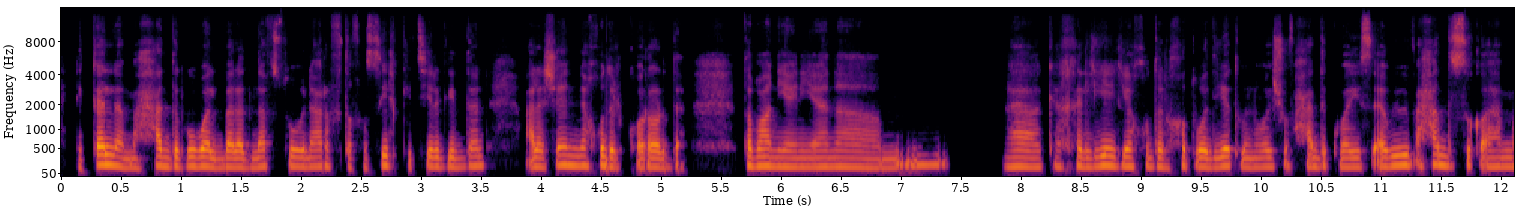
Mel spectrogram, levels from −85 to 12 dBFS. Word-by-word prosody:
نتكلّم 180 Hz, -4 st, +6 dB
مع 140 Hz, 0 st, -4 dB
حد 155 Hz, +3 st, +1 dB
جوّه 160 Hz, +1 st, +4 dB
البلد 145 Hz, 0 st, +2 dB
نَفسه 155 Hz, +2 st, -3 dB
ونعرف 155 Hz, 0 st, -2 dB
تفاصيل 150 Hz, +3 st, -3 dB
كتير 155 Hz, -1 st, -3 dB
جدًا 155 Hz, +2 st, -2 dB, 0.4 s
علشان 165 Hz, +3 st, +2 dB
ناخُد 170 Hz, 0 st, +1 dB
القرار 145 Hz, -1 st, +2 dB
ده. 140 Hz, -, -7 dB, 0.5 s
طبعًا 165 Hz, 0 st, +3 dB
يعني 150 Hz, -1 st, -2 dB
أنا 145 Hz, -2 st, -4 dB
م 180 Hz, +6 st, -5 dB, 0.6 s
هاك 150 Hz, 0 st, -2 dB
هاخلّيه 160 Hz, +2 st, 0 dB
ياخُد 155 Hz, -1 st, -1 dB
الخطوة 150 Hz, +1 st, +1 dB
ديّة 150 Hz, +3 st, +3 dB
وإن 145 Hz, -1 st, -3 dB
هو 145 Hz, -, -4 dB
يشوف 150 Hz, 0 st, -4 dB
حد 145 Hz, -, -2 dB
كويس 145 Hz, 0 st, -3 dB
أوي 165 Hz, +3 st, +3 dB
ويبقى 180 Hz, 0 st, +1 dB
حد 180 Hz, -3 st, 0 dB
ثقة 160 Hz, -1 st, 0 dB
أهَم 150 Hz, 0 st, -3 dB
150 Hz, 165 wpm, -24 LUFS, 145-160 Hz, 0.6 s, نتكلّم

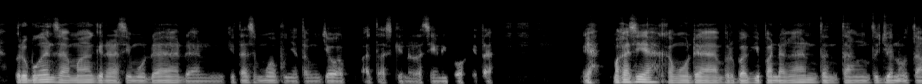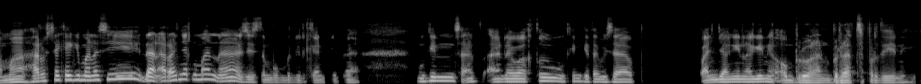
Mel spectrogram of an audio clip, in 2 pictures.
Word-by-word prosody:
berhubungan 105 Hz, +2 st, +3 dB
sama 100 Hz, +1 st, +1 dB
generasi 90 Hz, -1 st, -1 dB
muda 90 Hz, +1 st, -1 dB
dan 75 Hz, -1 st, -8 dB
kita 90 Hz, -, -5 dB
semua 90 Hz, 0 st, -3 dB
punya 80 Hz, -1 st, -8 dB
tanggung 75 Hz, 0 st, -10 dB
jawab 80 Hz, -, 0 dB, 0.2 s
atas -, -, -7 dB
generasi -, -, -5 dB
yang 75 Hz, -, -7 dB
di -, -, -7 dB
bawah -, -, -4 dB
kita. -, -, -6 dB, 0.9 s
Ya, -, -, +1 dB, 0.2 s
makasih, 110 Hz, +2 st, +6 dB
ya, -, -, 0 dB
kamu 95 Hz, 0 st, -1 dB
udah 90 Hz, -1 st, +4 dB, 0.2 s
berbagi 85 Hz, +1 st, 0 dB
pandangan 90 Hz, +3 st, 0 dB
tentang 85 Hz, 0 st, -4 dB
tujuan 90 Hz, 0 st, 0 dB
utama, 100 Hz, +8 st, 0 dB
harusnya 165 Hz, +9 st, +2 dB
kayak 210 Hz, 0 st, +5 dB
gimana, 200 Hz, 0 st, +4 dB
sih? 130 Hz, 0 st, +2 dB
Dan 180 Hz, -, +7 dB
arahnya 220 Hz, +5 st, +3 dB
ke 225 Hz, -, -2 dB
mana 175 Hz, -9 st, +2 dB
sistem 110 Hz, -2 st, -3 dB
pendidikan 100 Hz, -1 st, -7 dB
kita? 105 Hz, 0 st, -9 dB, 0.6 s
Mungkin 170 Hz, +3 st, +2 dB
saat 140 Hz, +1 st, -2 dB
ada 130 Hz, +1 st, +1 dB
waktu 135 Hz, +5 st, 0 dB
mungkin 140 Hz, -2 st, -1 dB
kita 125 Hz, -1 st, -2 dB
bisa 115 Hz, -2 st, 0 dB, 0.7 s
panjangin 120 Hz, +3 st, +3 dB
lagi, 130 Hz, +2 st, +4 dB
nih, -, -, +2 dB
obrolan 90 Hz, -1 st, +2 dB
berat 90 Hz, -1 st, +4 dB
seperti 95 Hz, +1 st, -3 dB
ini. 100 Hz, -, -9 dB
100 Hz, 165 wpm, -26 LUFS, 90-130 Hz, 0.9 s, Dan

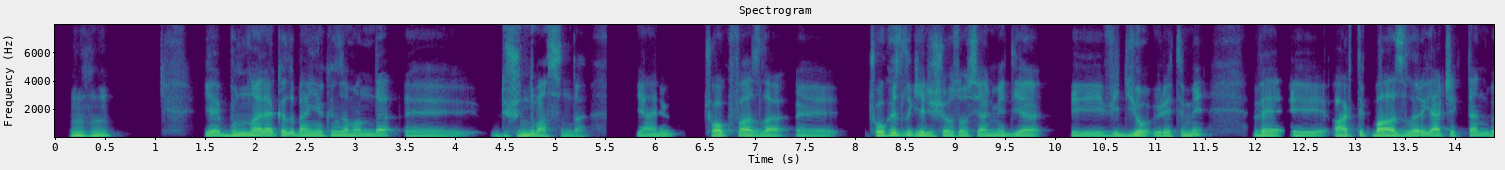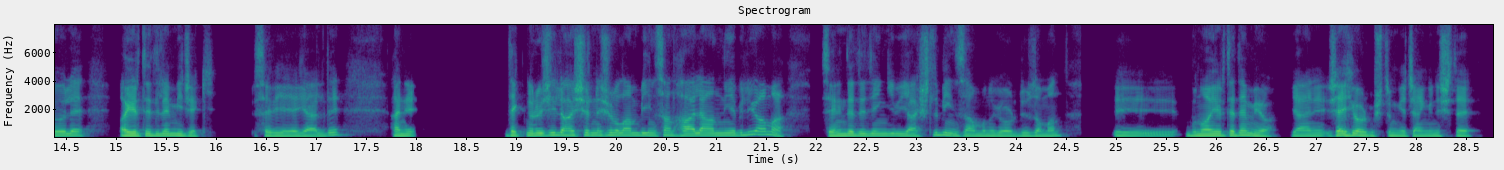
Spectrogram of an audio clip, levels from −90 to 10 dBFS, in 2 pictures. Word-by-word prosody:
Hı -, -, 0 dB
hı. 130 Hz, +1 st, 0 dB, 1.0 s
Ya, 155 Hz, -1 st, +4 dB
e 145 Hz, -2 st, 0 dB
bununla 155 Hz, +3 st, +4 dB
alakalı 155 Hz, -1 st, +3 dB
ben 145 Hz, -, +4 dB
yakın 140 Hz, +1 st, 0 dB
zamanda, 135 Hz, -1 st, 0 dB
eee, 115 Hz, -, -6 dB, 0.3 s
düşündüm 125 Hz, 0 st, +1 dB
aslında. 105 Hz, -2 st, -5 dB, 0.5 s
Yani, 130 Hz, -1 st, -2 dB, 0.4 s
çok 130 Hz, -1 st, +3 dB
fazla, 120 Hz, -4 st, +1 dB
ııı, 120 Hz, +7 st, -6 dB, 0.3 s
çok 140 Hz, +1 st, +3 dB
hızlı 165 Hz, -1 st, +4 dB
gelişiyor 130 Hz, -1 st, +2 dB
sosyal 130 Hz, +1 st, 0 dB
medya, 130 Hz, 0 st, 0 dB, 0.3 s
iii, 130 Hz, -1 st, -1 dB
video 130 Hz, 0 st, +2 dB
üretimi 130 Hz, -, -1 dB, 0.4 s
ve, 140 Hz, 0 st, +2 dB
ııı, 130 Hz, 0 st, -1 dB
artık 130 Hz, +1 st, +1 dB
bazıları 135 Hz, +3 st, +5 dB
gerçekten 145 Hz, +1 st, 0 dB
böyle 140 Hz, 0 st, +1 dB, 0.3 s
ayırt 130 Hz, -1 st, +5 dB
edilemeyecek 135 Hz, -4 st, 0 dB, 0.4 s
seviyeye 115 Hz, -3 st, -1 dB
geldi. 110 Hz, +12 st, -2 dB, 0.4 s
Hani, 140 Hz, 0 st, 0 dB, 1.0 s
teknolojiyle 155 Hz, +4 st, +2 dB
haşır 160 Hz, 0 st, +1 dB
neşir 160 Hz, +2 st, -1 dB
olan 160 Hz, 0 st, +1 dB
bir 160 Hz, -, +2 dB
insan 160 Hz, +1 st, -2 dB
hâlâ 150 Hz, +1 st, +2 dB
anlayabiliyor 155 Hz, +7 st, 0 dB
ama 180 Hz, -, -3 dB, 0.3 s
senin 135 Hz, +1 st, +1 dB
de 140 Hz, -, +3 dB
dediğin 145 Hz, +1 st, 0 dB
gibi 145 Hz, -1 st, -1 dB
yaşlı 135 Hz, +6 st, -2 dB
bir 170 Hz, -, +1 dB
insan 130 Hz, -5 st, -2 dB
bunu 120 Hz, 0 st, -2 dB
gördüğü 115 Hz, 0 st, -2 dB
zaman, 120 Hz, +3 st, -4 dB, 0.5 s
iii, 70 Hz, -, -5 dB
bunu 135 Hz, -1 st, +2 dB
ayırt 140 Hz, +1 st, +4 dB
edemiyor. 135 Hz, -9 st, +1 dB
Yani, 125 Hz, +1 st, -3 dB
şey 145 Hz, 0 st, +5 dB
görmüştüm 130 Hz, -4 st, +1 dB
geçen 115 Hz, 0 st, -3 dB
gün, 120 Hz, -, -3 dB
işte, 120 Hz, 0 st, -3 dB
135 Hz, 135 wpm, -20 LUFS, 125-145 Hz, 1.0 s, bazıları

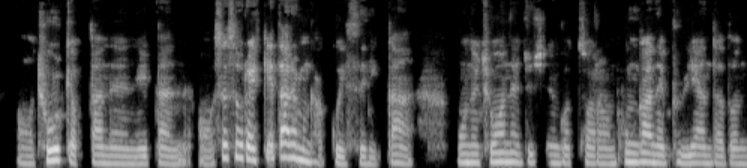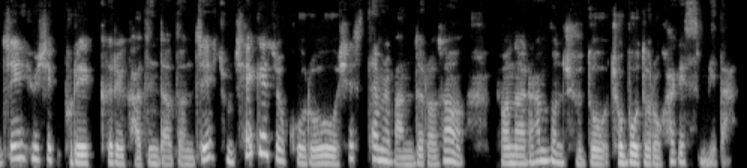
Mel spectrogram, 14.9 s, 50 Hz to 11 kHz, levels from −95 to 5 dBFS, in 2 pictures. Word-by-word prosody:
어 150 Hz, -1 st, -6 dB
좋을 205 Hz, +7 st, +8 dB
게 170 Hz, -, +1 dB
없다.'는 150 Hz, -2 st, -2 dB
일단 145 Hz, 0 st, -2 dB
어 135 Hz, -, -7 dB
스스로의 255 Hz, -3 st, +5 dB
깨달음은 255 Hz, -6 st, +6 dB
갖고 175 Hz, -3 st, -3 dB
있으니까 150 Hz, +3 st, -4 dB, 0.4 s
오늘 170 Hz, 0 st, +1 dB
조언해 180 Hz, 0 st, +2 dB
주신 165 Hz, -1 st, -3 dB
것처럼 150 Hz, -1 st, -4 dB
공간을 175 Hz, -1 st, +2 dB
분리한다든지 155 Hz, -, -1 dB
휴식 230 Hz, -1 st, -1 dB
브레이크를 160 Hz, -1 st, +1 dB
가진다든지 140 Hz, -, -3 dB
좀 200 Hz, -, -4 dB
체계적으로 155 Hz, -, 0 dB
시스템을 230 Hz, -, -1 dB
만들어서 140 Hz, +5 st, -2 dB, 0.3 s
변화를 155 Hz, +1 st, -1 dB
한번 195 Hz, -2 st, 0 dB
주도 140 Hz, -2 st, -3 dB
줘보도록 155 Hz, -4 st, +1 dB
하겠습니다. 175 Hz, -2 st, -6 dB
160 Hz, 340 characters per minute, -22 LUFS, 145-185 Hz, 0.4 s, 좋을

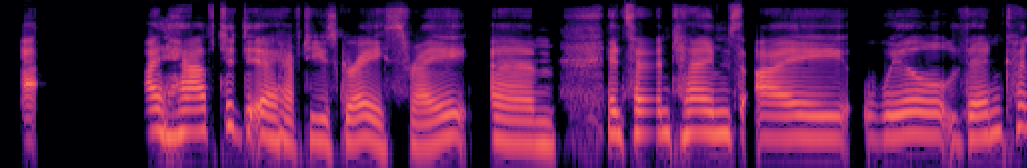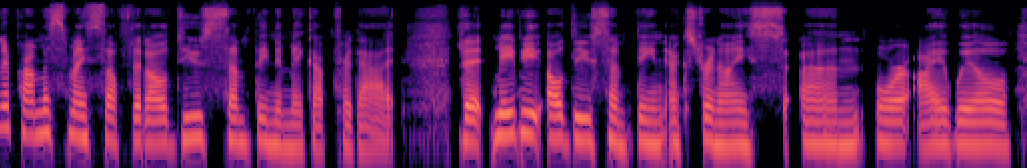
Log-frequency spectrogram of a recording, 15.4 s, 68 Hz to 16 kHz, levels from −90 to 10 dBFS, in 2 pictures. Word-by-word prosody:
I -, -, +5 dB, 0.8 s
I 225 Hz, +1 st, +4 dB
have 225 Hz, +3 st, +4 dB
to 275 Hz, 0 st, +1 dB
do -, -, -2 dB
I 190 Hz, -3 st, +5 dB
have 160 Hz, -5 st, -1 dB
to 175 Hz, -, -6 dB
use 165 Hz, -5 st, -3 dB
grace, 165 Hz, -4 st, +1 dB
right? 160 Hz, +7 st, +1 dB, 0.2 s
Um, 160 Hz, -3 st, +1 dB, 0.4 s
and 210 Hz, -2 st, +3 dB
sometimes 215 Hz, -1 st, +1 dB
I 185 Hz, 0 st, +3 dB
will 195 Hz, 0 st, 0 dB
then 195 Hz, +4 st, +1 dB
kinda 255 Hz, +3 st, -1 dB
promise 215 Hz, -1 st, -1 dB
myself 180 Hz, -5 st, -1 dB
that 175 Hz, -1 st, 0 dB
I'll 160 Hz, +1 st, +3 dB
do 180 Hz, +5 st, -3 dB
something 170 Hz, -1 st, -2 dB
to 150 Hz, -, -3 dB
make 140 Hz, 0 st, -6 dB
up 130 Hz, -, -3 dB
for 140 Hz, -, -5 dB
that, -, -, -4 dB, 0.5 s
that 170 Hz, -2 st, +4 dB
maybe 200 Hz, +1 st, +3 dB
I'll 185 Hz, 0 st, +5 dB
do 170 Hz, 0 st, -1 dB
something 160 Hz, 0 st, -3 dB
extra 160 Hz, +2 st, -1 dB
nice, 150 Hz, -2 st, -2 dB
um, 155 Hz, -1 st, -2 dB
or 160 Hz, -1 st, +2 dB
I 155 Hz, +1 st, 0 dB
will, 155 Hz, -1 st, 0 dB
180 Hz, 155 wpm, -26 LUFS, 155-200 Hz, 0.8 s, I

